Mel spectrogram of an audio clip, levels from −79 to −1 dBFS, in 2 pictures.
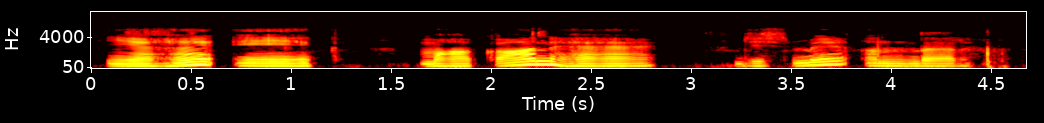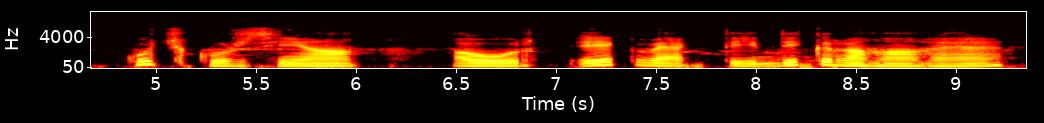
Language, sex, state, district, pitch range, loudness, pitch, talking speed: Hindi, male, Uttar Pradesh, Saharanpur, 120-145 Hz, -21 LUFS, 130 Hz, 90 wpm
